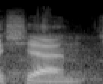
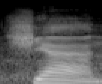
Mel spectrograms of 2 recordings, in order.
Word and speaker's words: Skien: So you were in Norway, and I'll try to pronounce it correctly. Skien? – Well, I'd say Skien. – Skien. – But most Norwegians would say Skien. – It's spelled S-K-I-E... N? – Yes, that's correct, yeah.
